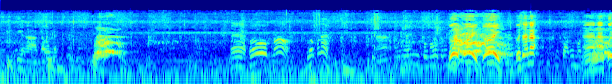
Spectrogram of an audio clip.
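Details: Dogs running around a back garden in the early morning, giving short arched yelps and barks in bursts, loudest near two and nine to ten seconds, with people speaking Khmer between the calls.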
